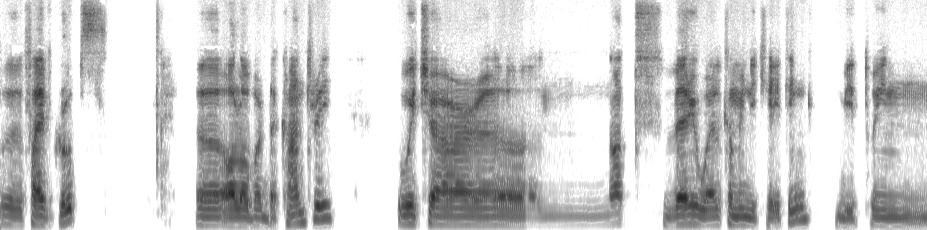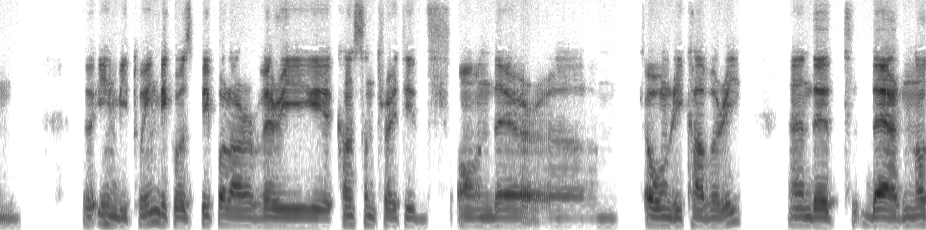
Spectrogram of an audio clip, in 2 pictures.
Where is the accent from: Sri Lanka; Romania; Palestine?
Romania; English is a second language; I'm from Romania.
